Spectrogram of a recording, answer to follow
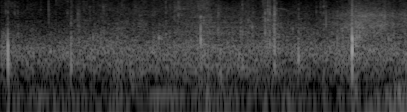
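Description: A few soft footsteps on a path of thin snow and fallen leaves, irregularly spaced, over faint outdoor background.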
